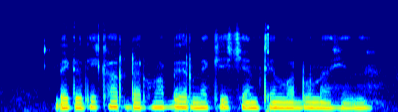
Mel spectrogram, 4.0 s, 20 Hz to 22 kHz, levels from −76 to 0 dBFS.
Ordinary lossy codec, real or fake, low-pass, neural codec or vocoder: none; fake; 10.8 kHz; codec, 24 kHz, 0.9 kbps, WavTokenizer, medium speech release version 2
